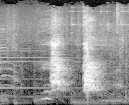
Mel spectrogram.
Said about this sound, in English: But he's blocking my path to the door, slobbering all over me, and my clothes, and my bag. We've started a tug of war, and I'm losing. Hey, puppy. Nope, no, don't chew on the cord. Don't chew on the cord.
